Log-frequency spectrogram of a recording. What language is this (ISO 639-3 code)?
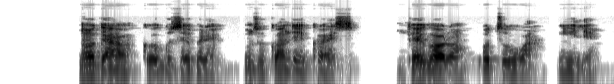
ibo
